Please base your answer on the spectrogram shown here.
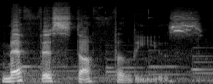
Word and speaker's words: Mephistopheles: Mephistopheles.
